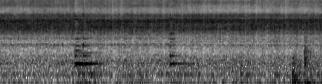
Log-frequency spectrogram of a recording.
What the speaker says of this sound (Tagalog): Lagyan natin ng toyo.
